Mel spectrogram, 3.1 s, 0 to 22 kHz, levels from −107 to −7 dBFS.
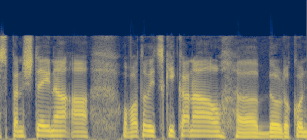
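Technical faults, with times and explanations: No technical faults can be heard in this speech recording. Nothing in it calls for a time or an explanation.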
